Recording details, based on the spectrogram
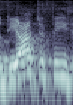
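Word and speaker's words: Diotrephes: anybody else got a better explanation it's better pronunciation theotrophies okay so theotrophes is the third character and he's the bad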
